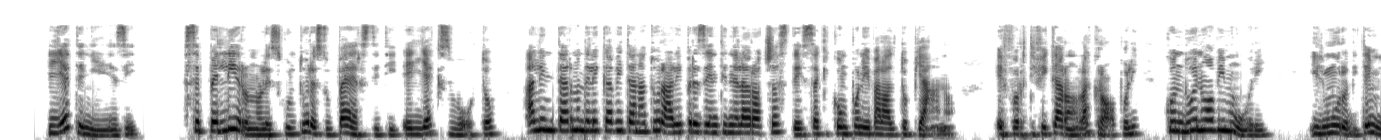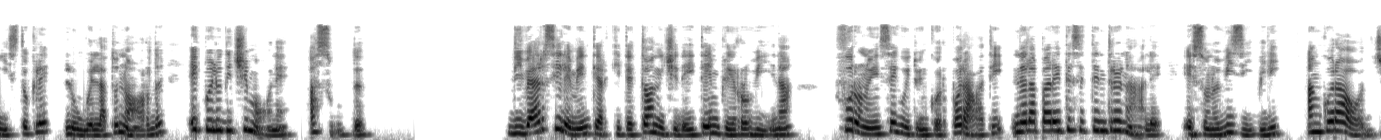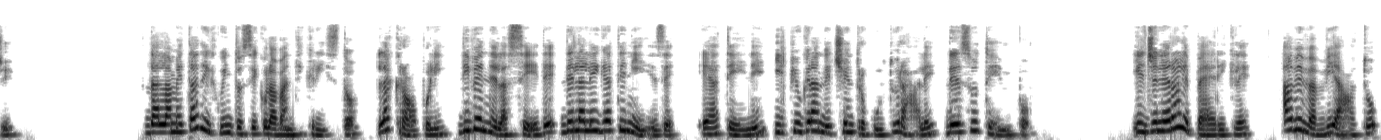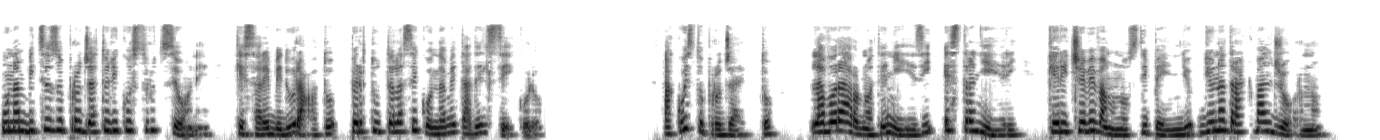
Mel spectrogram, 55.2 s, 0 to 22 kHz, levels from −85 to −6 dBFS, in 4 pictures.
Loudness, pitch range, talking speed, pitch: -16 LUFS, 165-255 Hz, 130 wpm, 195 Hz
